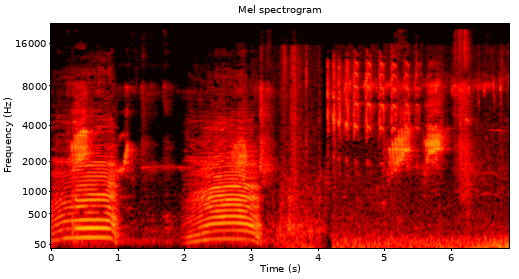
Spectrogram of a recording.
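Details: A cow in a vast, sunlit meadow with hundreds of cows gives two drawn-out, deep moos, calling herd mates to come home to the barn, with birds chirping after.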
